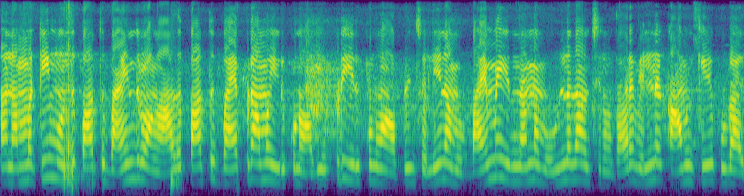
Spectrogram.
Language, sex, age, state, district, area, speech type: Tamil, female, 18-30, Tamil Nadu, Ariyalur, rural, spontaneous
